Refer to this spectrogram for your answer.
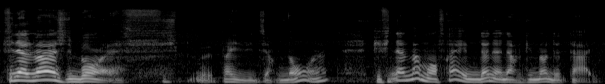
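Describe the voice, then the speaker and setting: An older man, at a middle pitch, recounting his path in a meandering way full of hesitations and restarts. He sits a little away from the microphone outdoors, with faint ambience behind him. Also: a little fast, recorded from a distance, slight background noise. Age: 70s. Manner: rambling, many hesitations and restarts, lively retelling of dialogue. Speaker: priest interviewed about his life. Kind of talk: storytelling interview. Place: outdoors in nature.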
